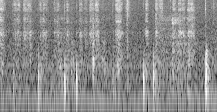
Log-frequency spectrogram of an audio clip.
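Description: Pencil writing on paper: faint, irregular scratching strokes and light ticks of the point as a line of algebra is written out.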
